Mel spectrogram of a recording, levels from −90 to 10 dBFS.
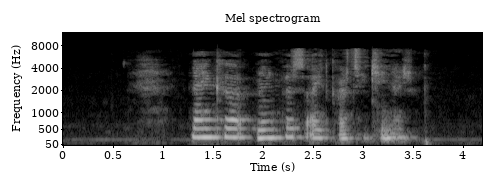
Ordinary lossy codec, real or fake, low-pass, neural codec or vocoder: AAC, 32 kbps; fake; 7.2 kHz; codec, 16 kHz, 8 kbps, FreqCodec, smaller model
